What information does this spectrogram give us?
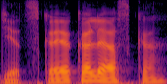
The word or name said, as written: detskaja koliaska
